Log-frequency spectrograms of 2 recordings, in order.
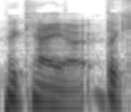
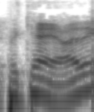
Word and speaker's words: Pacheco: He corrected you on the pronunciation. – I think I said Pacheco. – And he said Pacheco. Yeah, Pacheco. – It's a Spanish name.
